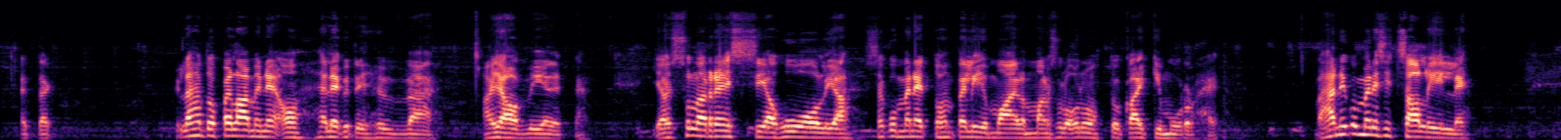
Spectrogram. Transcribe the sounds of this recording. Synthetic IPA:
et̪ːæ | kylːæhænt̪uopelɑmineʔohelekyt̪ihyʋːæː | ʔɑjɑʋʋielet̪ːæ | jɑsulːɑresːiɑhuolijɑsekummenet̪uohompelimɑˑilmˑɑːnisulːɑunoht̪ːˑuːkɑˑikːimurhˑḛːt̪ | ʋæ̰hæniːŋkumenesit̪sɑlilːe

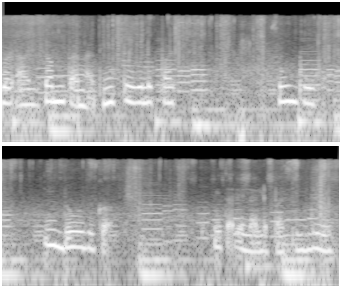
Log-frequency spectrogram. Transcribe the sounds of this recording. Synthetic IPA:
bərʔad͡ʒamt̪aʔnaʔdidoləpas | sumbʊt | idod͡ʒuɡa̰ʔ | t̪apit̪a̰ʔdəla̰ləpasido

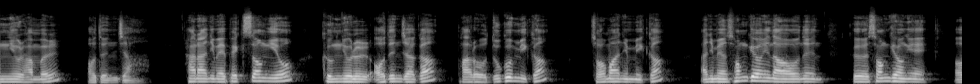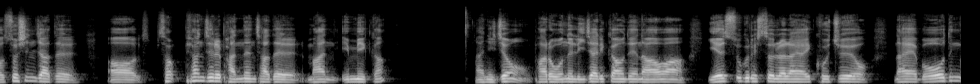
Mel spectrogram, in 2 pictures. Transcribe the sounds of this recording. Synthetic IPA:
ɯŋɲoɭɦamɯɭ | ʌdɯnd͡ʑa | hanaɲime̞pe̞k̚s͈ʌŋio | kɯŋɲoɾɯɭʔʌdɯnd͡ʑaɡa | paɾonuɡumɲik͈a | t͡ɕʌmaɲimɲik͈aː | ɲimjʌnsʰʌŋɡjʌŋinaonɯn | kɯsʰʌŋɡjʌŋe̞ | ʌsʰoɕʰind͡ʑadɯɭ | ʌsʰʌpʰjʌnd͡ʑiɾɯɭpanːɯnd͡ʑadɯɭmanimɲik͈a | aɲid͡ʑopaɾoːnɯɾid͡ʑaɾik͈aunde̞nawaje̞sʰuɡɯɾisʰt͈oɾɯɭajaekud͡ʑujonae̞mʌdɯnɡ

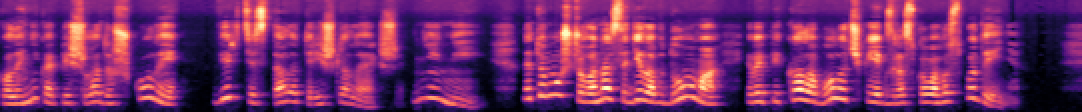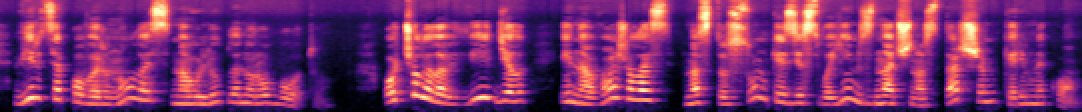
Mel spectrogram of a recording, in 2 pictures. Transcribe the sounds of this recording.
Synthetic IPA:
kɔlˠɪnʲikɐpʲijʃlˠɑd̪ɔʃkɔlˠɪ | ʋʲirt͡sʲist̪ɑlˠɔt̪ɾʲiʃkelˠɛ̰xʃɛ̥nʲinʲi | nɛt̪ɔmuʃt͡ʃɔʋɔnɑsedʲilˠɐwd̪ɔmɐ | iʋɪpʲikɑlˠɐʋɔlˠɔt͡ʃkɪjɐɡzrɐskɔʋɐɦɔspɔd̪ɪ̰nʲɐ̰ | ʋʲirt͡sʲɐpɔʋernulˠɐsʲnɐʊlʲublˠenʊɾɔbɔt̪ʊ | ɔt͡ʃulˠɪlˠɐwʋʲidʲːilˠ | inɐʋɑʒɪlˠɐsʲ | nɐst̪ɔsunkɪzʲisʋɔjimznɑt͡ʃnɔst̪ɑrʃɪmkeɾʲiwnɪkɔ̰m

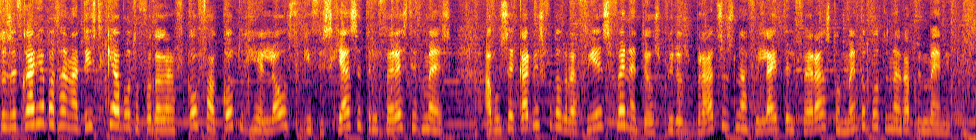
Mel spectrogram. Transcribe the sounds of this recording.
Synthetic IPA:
t̪oze̞vɣɐɾiɐpɐθɐnɐt̪ist̪ice̞ɐpo̞t̪o̞fo̞t̪o̞ɣɾɐfi̥ko̞fɐko̞t̪uçe̞lo̞st̪iɟiθisçɐse̞t̪ɾife̞ɾe̞st̪iɣme̞s | ɐpose̞kɐpçe̞sfo̞t̪o̞ɣɾɐfie̞sfe̞ne̞t̪e̞ospiɾo̞zbɾɐt͡so̞znɐfilɐit̪ɾife̞ɾɐst̪o̞me̞t̪o̞pot̪inɐɣɐpime̞nit̪is

